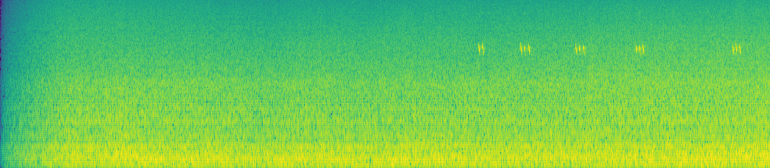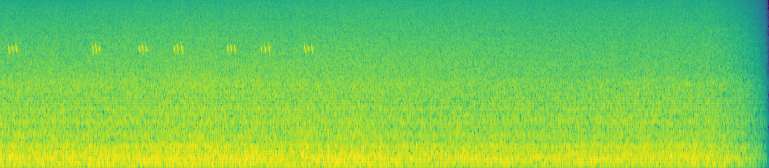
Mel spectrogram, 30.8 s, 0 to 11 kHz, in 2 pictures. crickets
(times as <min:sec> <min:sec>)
0:09.4 0:16.5, 0:17.1 0:21.8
